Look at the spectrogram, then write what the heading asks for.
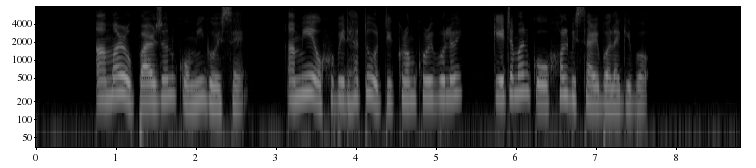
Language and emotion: Assamese, sad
